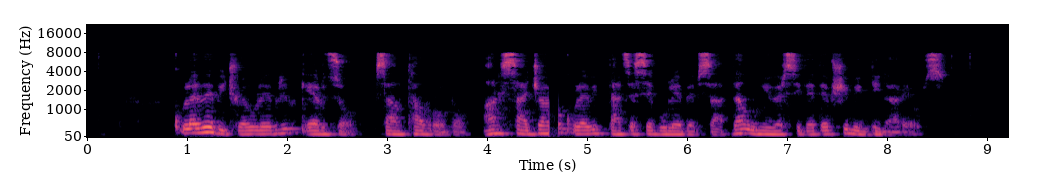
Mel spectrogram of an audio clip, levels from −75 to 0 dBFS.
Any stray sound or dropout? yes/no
yes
